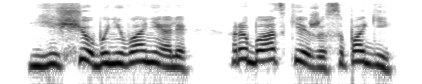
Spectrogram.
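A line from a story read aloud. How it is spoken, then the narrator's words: Grumbling. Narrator (Russian): проворчала я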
